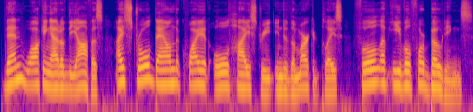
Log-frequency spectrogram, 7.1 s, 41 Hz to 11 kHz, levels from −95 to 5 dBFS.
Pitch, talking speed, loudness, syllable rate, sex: 145 Hz, 185 wpm, -17 LUFS, 5.0 syllables/s, male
